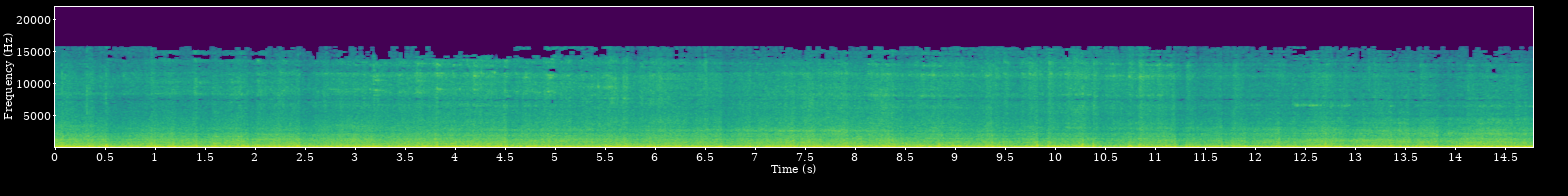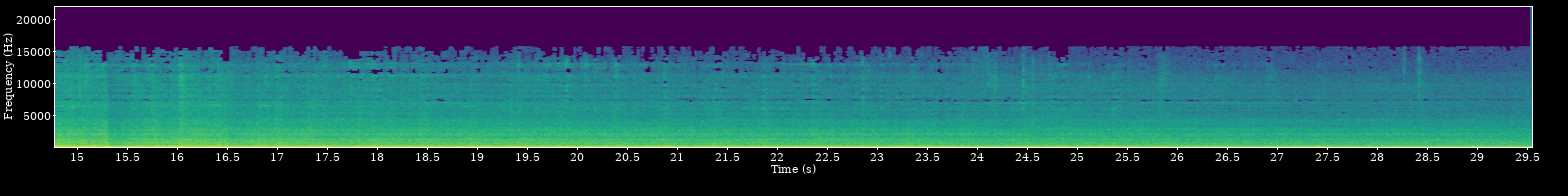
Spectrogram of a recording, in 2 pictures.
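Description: Locomotive-hauled passenger train rolling past along the platform: a loud, steady rumble of the coaches' wheels on the rails that slowly fades away in the second half as the last coach recedes.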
